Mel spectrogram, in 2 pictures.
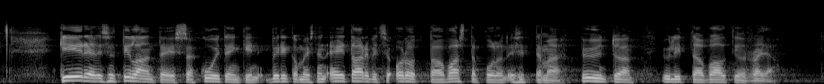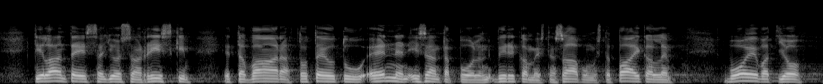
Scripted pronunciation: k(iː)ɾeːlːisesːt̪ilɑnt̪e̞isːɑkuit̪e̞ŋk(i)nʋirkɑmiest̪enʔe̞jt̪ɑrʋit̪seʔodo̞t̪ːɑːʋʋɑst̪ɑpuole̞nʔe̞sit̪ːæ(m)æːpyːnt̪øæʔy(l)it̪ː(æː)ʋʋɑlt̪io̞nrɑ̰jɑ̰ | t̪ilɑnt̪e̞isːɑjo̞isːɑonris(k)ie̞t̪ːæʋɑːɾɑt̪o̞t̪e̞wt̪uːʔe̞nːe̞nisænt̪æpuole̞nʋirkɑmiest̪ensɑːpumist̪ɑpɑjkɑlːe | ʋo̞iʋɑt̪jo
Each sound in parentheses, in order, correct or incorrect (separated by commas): correct, correct, correct, correct, correct, correct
